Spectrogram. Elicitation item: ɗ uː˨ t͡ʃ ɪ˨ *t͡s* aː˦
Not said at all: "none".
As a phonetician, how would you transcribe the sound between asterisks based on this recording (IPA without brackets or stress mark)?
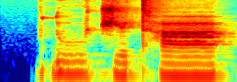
tʰ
